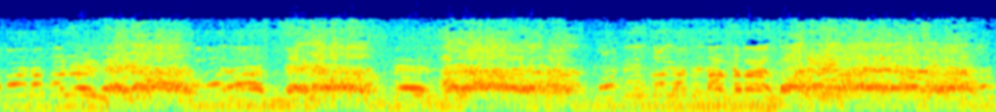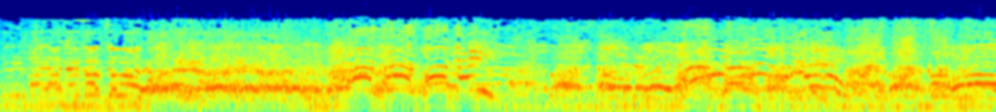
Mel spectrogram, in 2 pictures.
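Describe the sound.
A protest crowd in Rask, Iran, chants in unison: loud, massed voices repeating slogans in a steady rhythm, with brief dips between phrases and the chant continuing throughout.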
